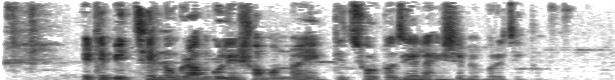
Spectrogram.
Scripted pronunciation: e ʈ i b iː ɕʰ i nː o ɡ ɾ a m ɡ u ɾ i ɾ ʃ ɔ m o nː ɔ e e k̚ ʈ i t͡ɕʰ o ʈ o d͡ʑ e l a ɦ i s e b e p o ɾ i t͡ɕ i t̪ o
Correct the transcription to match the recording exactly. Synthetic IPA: e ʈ i b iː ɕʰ i nː o ɡ ɾ a m ɡ u l i ɾ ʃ ɔ m o nː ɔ e e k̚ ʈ i t͡ɕʰ o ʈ o d͡ʑ e l a ɦ i ʃ e b e p o ɾ i t͡ɕ i t̪ o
